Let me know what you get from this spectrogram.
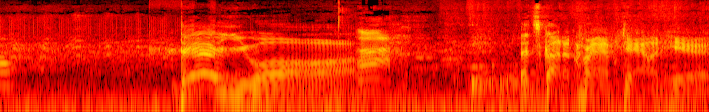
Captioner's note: call disconnects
